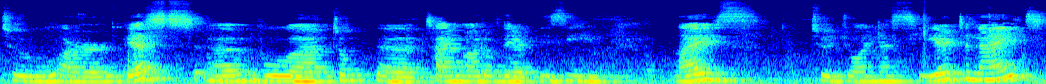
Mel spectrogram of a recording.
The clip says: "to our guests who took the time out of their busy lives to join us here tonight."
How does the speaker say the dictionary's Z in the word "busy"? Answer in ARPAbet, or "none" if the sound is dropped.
Z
